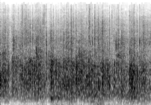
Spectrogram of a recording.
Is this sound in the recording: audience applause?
yes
